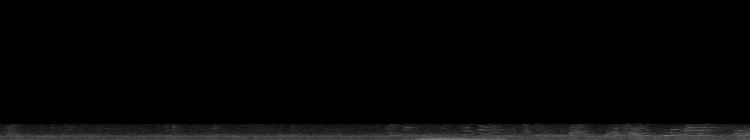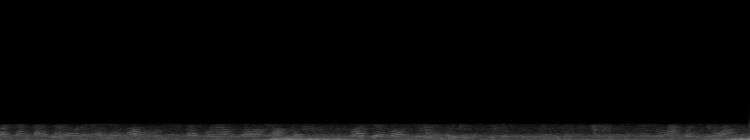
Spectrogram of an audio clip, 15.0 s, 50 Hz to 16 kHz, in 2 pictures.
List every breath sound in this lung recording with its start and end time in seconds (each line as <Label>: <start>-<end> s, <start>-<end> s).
Inhalation: 4.00-5.17 s, 10.06-11.24 s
